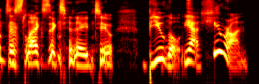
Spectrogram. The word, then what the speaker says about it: Huron: Now, the beautiful submission from an ally in Port Huron is the new correction. It's Huron. – Huron. More of a long U sound, as in bulge.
